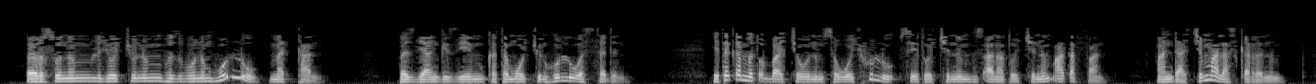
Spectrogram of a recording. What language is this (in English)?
Amharic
